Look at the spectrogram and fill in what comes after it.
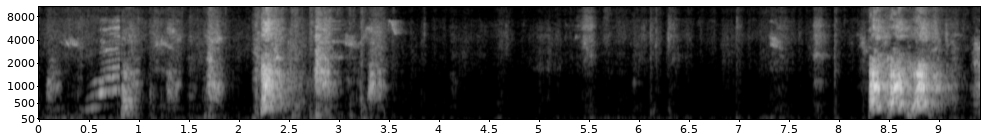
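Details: Morning in a flowering home yard as Leo the German Shepherd runs around barking. A man talks over the opening, then gruff barks come near two seconds in, and a burst of rapid barks closes the stretch.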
